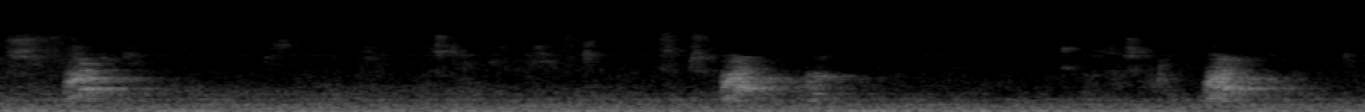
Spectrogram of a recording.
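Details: Dog barking three times, single sharp barks spaced about three seconds apart over a steady low rumbling background noise.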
